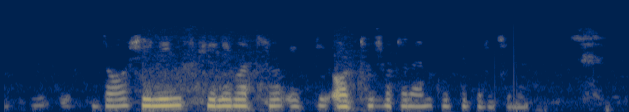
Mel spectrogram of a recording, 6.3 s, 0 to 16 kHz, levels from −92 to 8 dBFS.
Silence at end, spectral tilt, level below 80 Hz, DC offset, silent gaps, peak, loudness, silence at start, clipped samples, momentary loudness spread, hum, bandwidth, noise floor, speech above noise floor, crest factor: 1 s; -10.5 dB/octave; -66 dBFS; under 0.1%; none; -12 dBFS; -29 LUFS; 0.9 s; under 0.1%; 24 LU; none; 4.8 kHz; -63 dBFS; 34 dB; 20 dB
